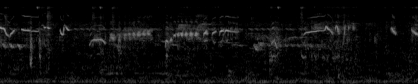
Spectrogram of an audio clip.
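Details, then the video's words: Brown jongkangan chatter, ngeriwik mixed with ngeplong, meant to prompt other jongkangan to join in: a stream of thin high whistles, slurred squeaks and clipped twitters with brief pauses. "SUARA BURUNG JONGKANGAN COKLAT NGERIWIK GACOR"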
